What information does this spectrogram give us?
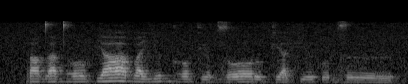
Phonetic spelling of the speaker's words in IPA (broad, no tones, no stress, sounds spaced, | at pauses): ɾ ɑ d a dʱ oː pʲ aː b a ʎ ɯ ɡʱ o kʲ o d͡z oː ɾ u kʲ a fʲ ɯ ʔ u d͡z ɯː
